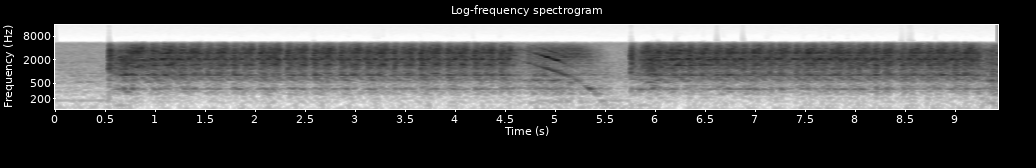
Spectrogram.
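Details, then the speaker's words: Cub Cadet lawn tractor after carburetor rebuild, primed with gas: long steady cranking whir that never catches, brief drop-off, then more cranking; hard starting because the new manual fuel shutoff was left closed, starving the engine. "I hate to admit it but I had forgotten to turn the new manual fuel shutoff on that I got put on this tractor so that's why it was taking so so long to pry them up"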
